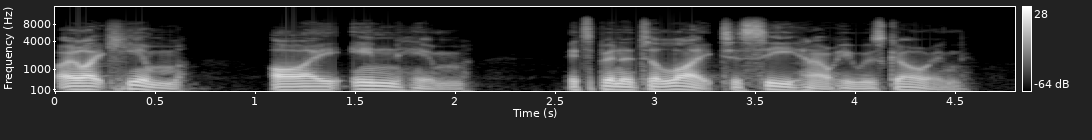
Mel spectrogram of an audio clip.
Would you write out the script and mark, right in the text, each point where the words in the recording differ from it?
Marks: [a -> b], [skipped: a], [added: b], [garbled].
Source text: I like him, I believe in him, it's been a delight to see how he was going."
I like him, I [skipped: believe] in him, it's been a delight to see how he was going."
